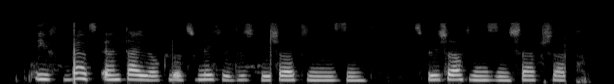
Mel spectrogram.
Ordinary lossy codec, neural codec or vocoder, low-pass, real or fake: Opus, 16 kbps; codec, 16 kHz, 4 kbps, X-Codec, HuBERT features, trained on general audio; 7.2 kHz; fake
